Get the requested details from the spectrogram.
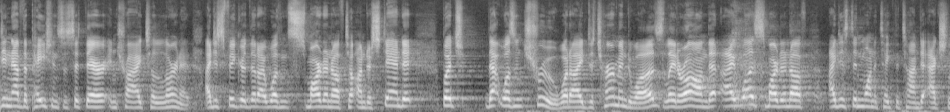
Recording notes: during the 10:30 AM Ash Wednesday service on Wednesday March 1, 2020, at First Presbyterian Church of Arlington Heights, Illinois.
